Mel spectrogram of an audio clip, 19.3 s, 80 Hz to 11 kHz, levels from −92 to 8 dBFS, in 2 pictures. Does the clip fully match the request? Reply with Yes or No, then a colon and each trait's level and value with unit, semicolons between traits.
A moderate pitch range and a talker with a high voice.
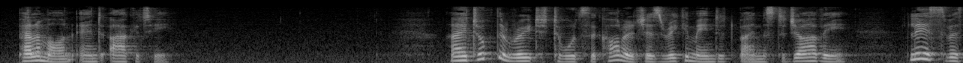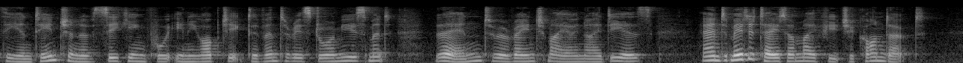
No: average, 3.0 semitones; medium, 175 Hz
